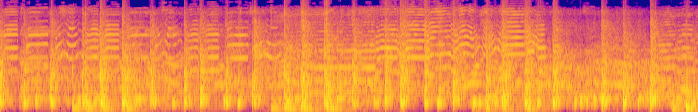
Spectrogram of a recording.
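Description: Loud traditional folk music: fast drums beating sharply and steadily, under a wavering high melody line.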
